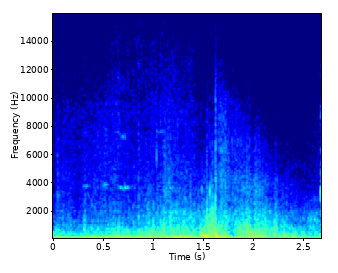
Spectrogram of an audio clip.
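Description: Tank gunfire in World of Tanks, the ShPTK TVP firing on the Erlenberg map, with a heavy booming cannon blast and deep rumbling report that roll on loud and close for the whole stretch.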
